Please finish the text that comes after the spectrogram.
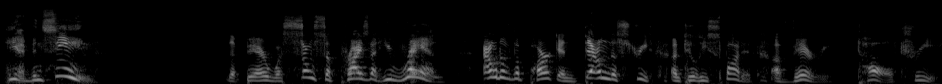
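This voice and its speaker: A male storyteller with a slightly high voice reads a picture book aloud. His delivery swings widely in pitch and leans dramatic, stretching some words and hushing others. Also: sing-song, unhurried. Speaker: read-aloud storyteller and channel host. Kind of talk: expressive children's picture book read-aloud, then casual chat.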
